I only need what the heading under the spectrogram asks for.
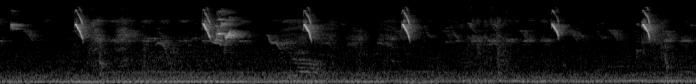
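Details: Mantenan from the mountains calling its companions: a run of bright, steeply falling high chirps roughly one per second, one note followed by a short jumbled twitter, with low background hum.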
